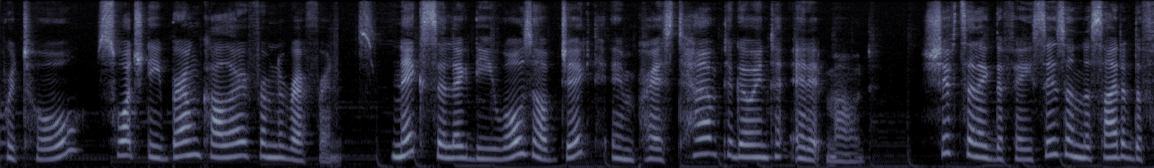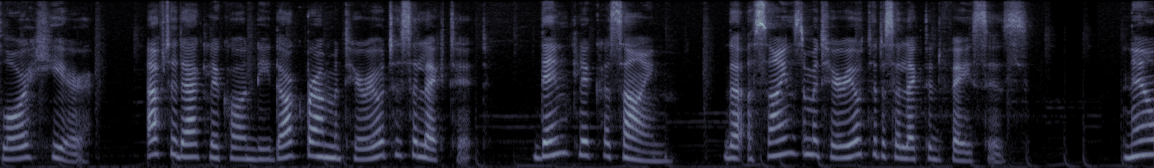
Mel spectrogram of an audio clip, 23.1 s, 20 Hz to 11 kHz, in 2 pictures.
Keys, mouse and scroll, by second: 5.7 Tab, 9.8 shift+click, 9.9-12.8 shift+middle drag, 12.8 click, 12.9-17.6 middle drag, 17.6-23.0 drag, 22.9 Tab.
